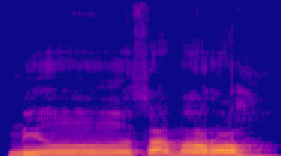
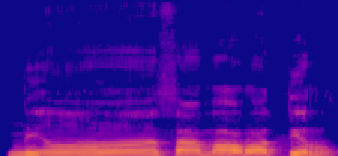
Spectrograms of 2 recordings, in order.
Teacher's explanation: وقف کی صورت میں اس کو ہا پڑھیں گے اور جب ہم وصل پڑھیں گے تو پھر اس کو ہا پڑھیں گے.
